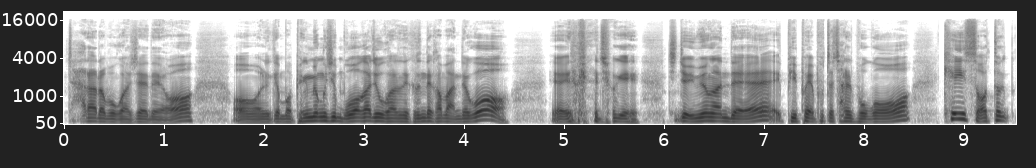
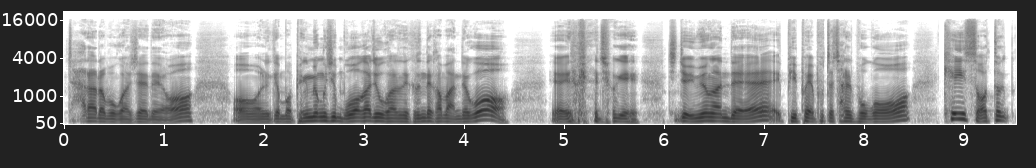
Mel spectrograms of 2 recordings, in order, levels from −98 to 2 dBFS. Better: neither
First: none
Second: none

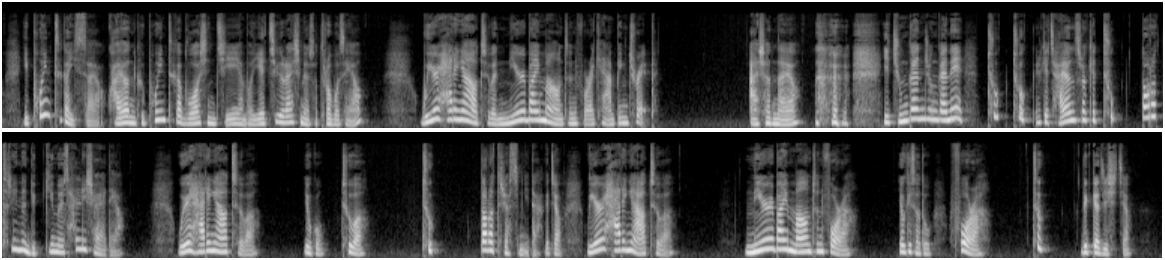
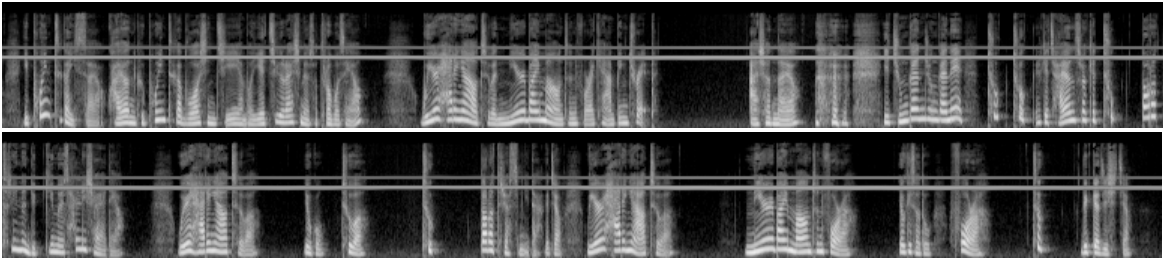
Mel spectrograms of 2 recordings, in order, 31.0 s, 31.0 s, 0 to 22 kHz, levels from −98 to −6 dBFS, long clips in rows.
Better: first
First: none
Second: high-pitched whine; loud; throughout; 3.5 kHz, 9 dB below the speech

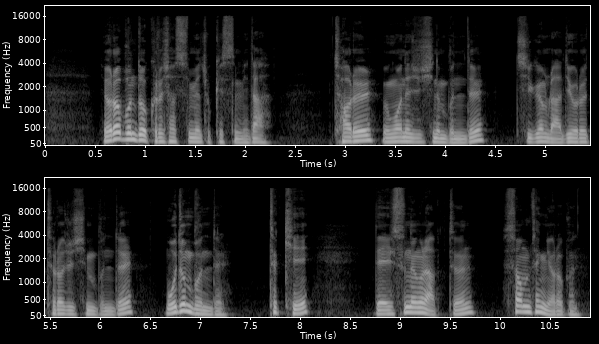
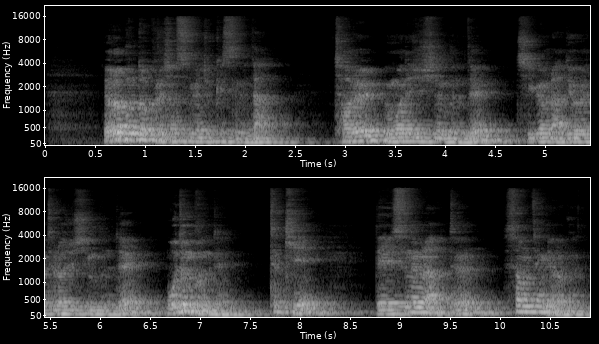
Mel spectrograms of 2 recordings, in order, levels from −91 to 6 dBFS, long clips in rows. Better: first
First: none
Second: off-mic speech; far // room echo; noticeable; dies away in 0.7 s

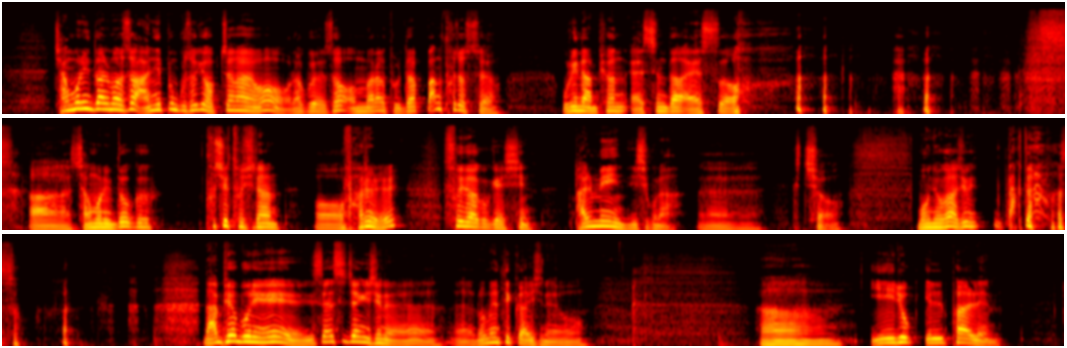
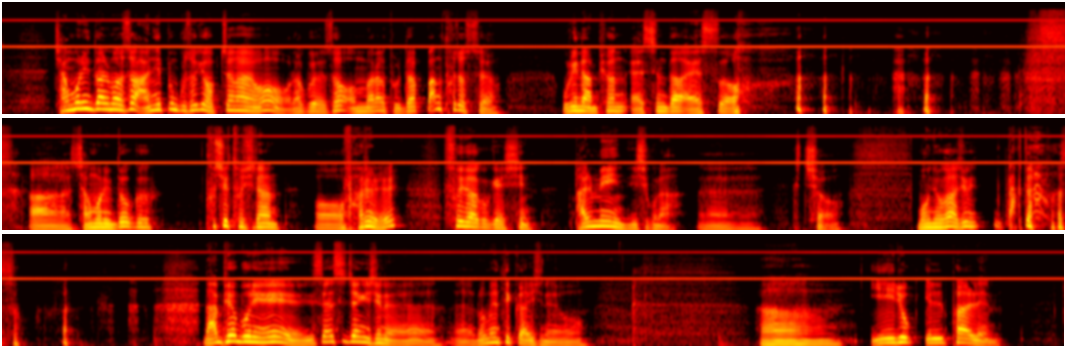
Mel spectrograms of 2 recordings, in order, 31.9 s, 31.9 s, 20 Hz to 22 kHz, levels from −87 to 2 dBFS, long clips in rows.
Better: first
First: none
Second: high-pitched whine; loud; throughout; 4.5 kHz, 10 dB below the speech

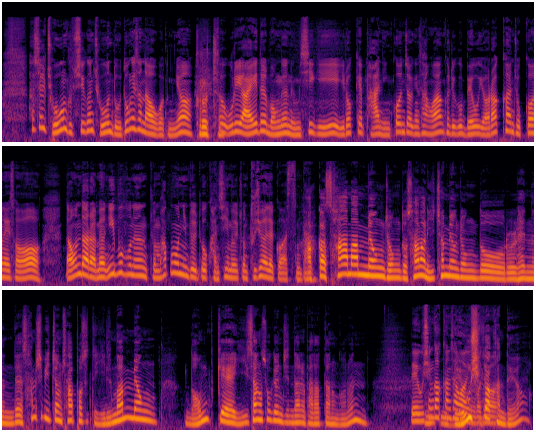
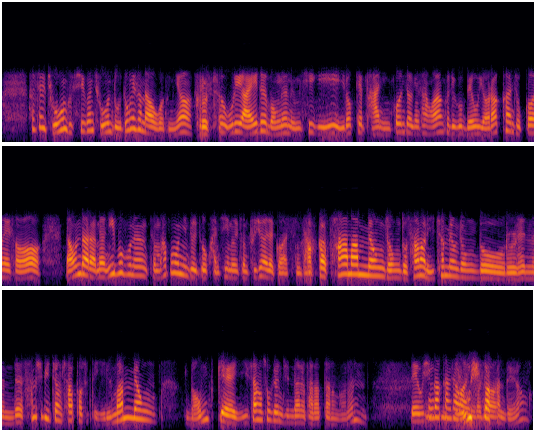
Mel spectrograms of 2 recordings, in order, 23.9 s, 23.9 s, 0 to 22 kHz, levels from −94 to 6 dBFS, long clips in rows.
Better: first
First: none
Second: phone-call audio

